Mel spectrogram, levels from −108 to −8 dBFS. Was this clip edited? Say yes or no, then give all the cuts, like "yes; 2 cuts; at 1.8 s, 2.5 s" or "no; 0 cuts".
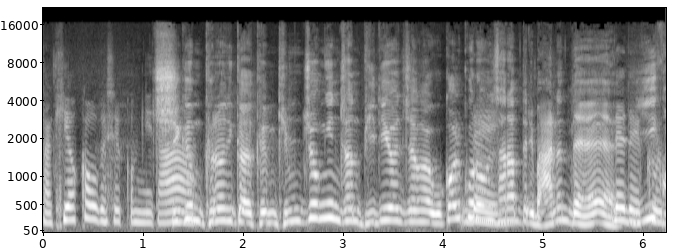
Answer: no; 0 cuts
